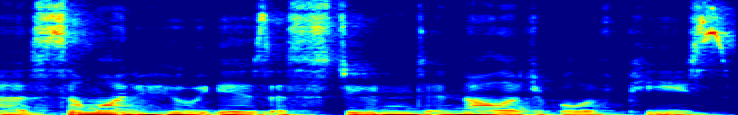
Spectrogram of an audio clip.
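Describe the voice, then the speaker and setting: A woman's somewhat breathy voice, very deep and low in pitch, monotone and flat, at a fairly slow pace with audible room echo. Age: 60s. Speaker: podcast host, peace educator. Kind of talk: casual monologue. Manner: halting, many fillers and repeats.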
